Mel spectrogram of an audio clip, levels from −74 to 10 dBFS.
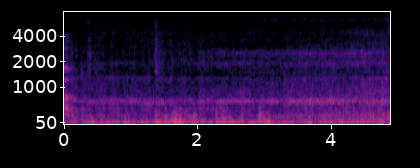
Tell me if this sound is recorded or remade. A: remade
